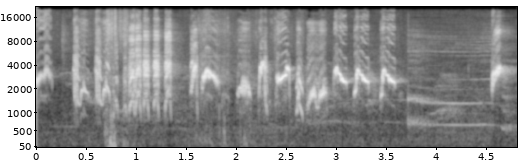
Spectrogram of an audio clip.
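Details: Captive-bird training song of a red-whiskered bulbul in the doubled style: a burst of bubbly chirps, then rhythmic pairs of rich warbled whistles, ending as a soft steady tone sounds in the background.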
